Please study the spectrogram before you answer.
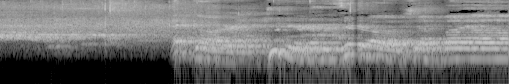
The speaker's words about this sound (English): Once again, the crowd is large and loud. Good to see. Good to see.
